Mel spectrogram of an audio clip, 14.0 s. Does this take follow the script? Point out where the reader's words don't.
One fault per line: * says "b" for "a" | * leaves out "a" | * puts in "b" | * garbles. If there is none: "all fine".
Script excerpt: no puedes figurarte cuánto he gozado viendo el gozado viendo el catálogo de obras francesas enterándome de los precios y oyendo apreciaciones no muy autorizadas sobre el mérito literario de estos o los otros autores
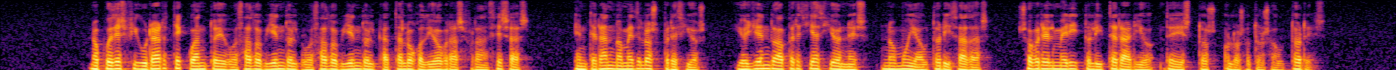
all fine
